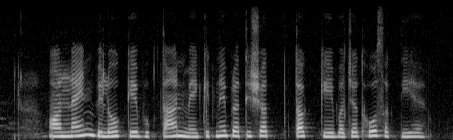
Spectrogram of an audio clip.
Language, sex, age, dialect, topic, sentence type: Hindi, female, 41-45, Garhwali, banking, question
